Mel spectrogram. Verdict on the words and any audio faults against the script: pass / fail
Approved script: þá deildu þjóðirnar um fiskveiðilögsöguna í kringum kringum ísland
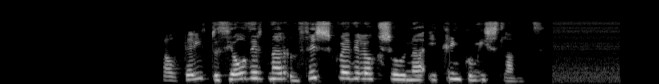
fail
